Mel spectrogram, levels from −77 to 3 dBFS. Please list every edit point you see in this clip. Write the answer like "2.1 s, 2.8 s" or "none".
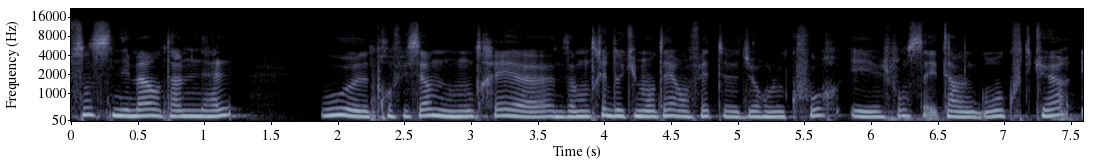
none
